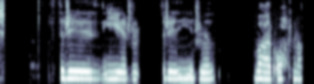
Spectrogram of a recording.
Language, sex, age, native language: Icelandic, female, 9, Icelandic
